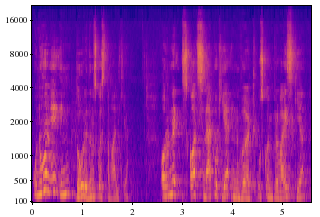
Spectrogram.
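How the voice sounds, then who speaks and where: Guy explaining stuff in detail, kinda high voice, echoey room. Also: expressive, fast, mellow. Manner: detailed, explanatory, switches into English mid-sentence. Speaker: guest cultural critic. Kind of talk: conversational explanation. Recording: roomy echo.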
